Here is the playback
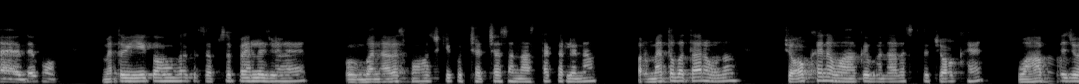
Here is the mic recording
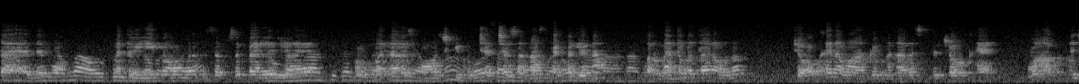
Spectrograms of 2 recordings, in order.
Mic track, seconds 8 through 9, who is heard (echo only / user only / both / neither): echo only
